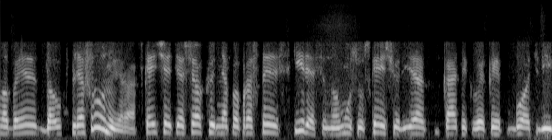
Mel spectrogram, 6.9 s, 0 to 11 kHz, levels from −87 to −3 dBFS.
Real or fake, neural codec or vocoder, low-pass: real; none; 9.9 kHz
